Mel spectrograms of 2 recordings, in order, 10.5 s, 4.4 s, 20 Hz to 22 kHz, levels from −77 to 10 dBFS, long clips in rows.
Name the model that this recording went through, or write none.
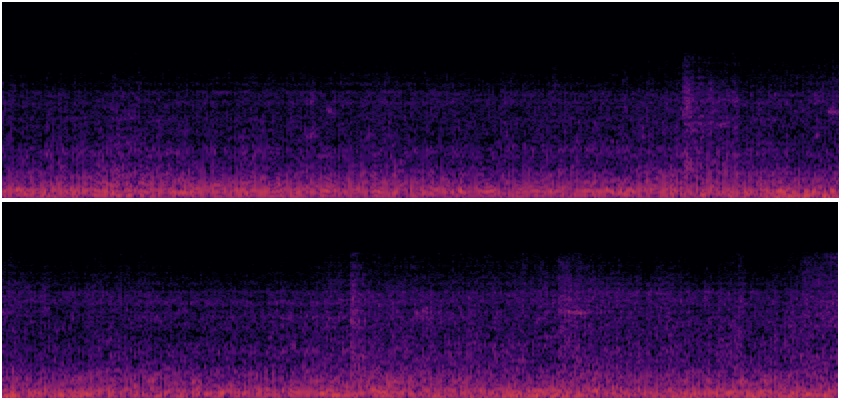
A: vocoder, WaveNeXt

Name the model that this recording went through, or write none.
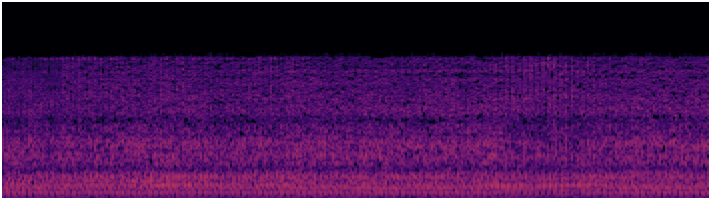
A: none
